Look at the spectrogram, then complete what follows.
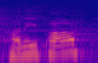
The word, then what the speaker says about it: HuniePop: magic i don't care night lore says that it's pronounced honey pop this is i also say who i say huni um but i am corrected constantly that it's honey pop it's the english language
